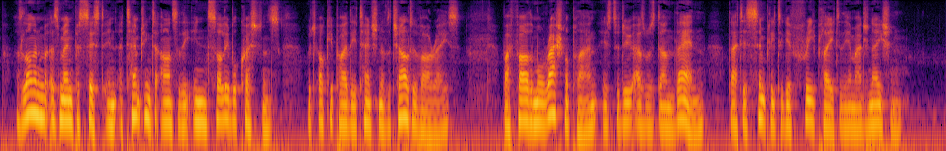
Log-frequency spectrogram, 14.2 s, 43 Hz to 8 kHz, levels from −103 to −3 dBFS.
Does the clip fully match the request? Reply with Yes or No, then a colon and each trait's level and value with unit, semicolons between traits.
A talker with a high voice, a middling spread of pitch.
No: low, 110 Hz; average, 3.6 semitones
